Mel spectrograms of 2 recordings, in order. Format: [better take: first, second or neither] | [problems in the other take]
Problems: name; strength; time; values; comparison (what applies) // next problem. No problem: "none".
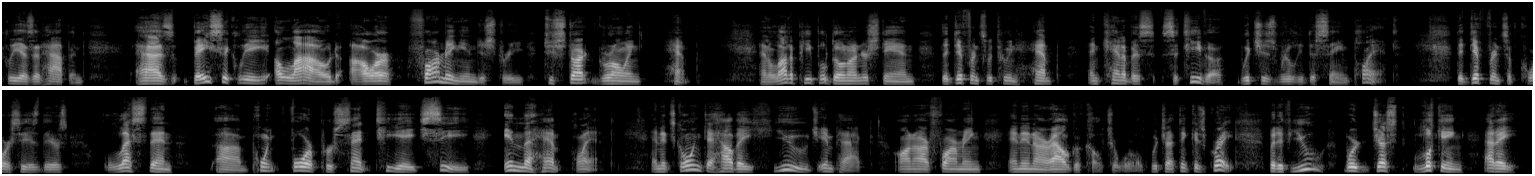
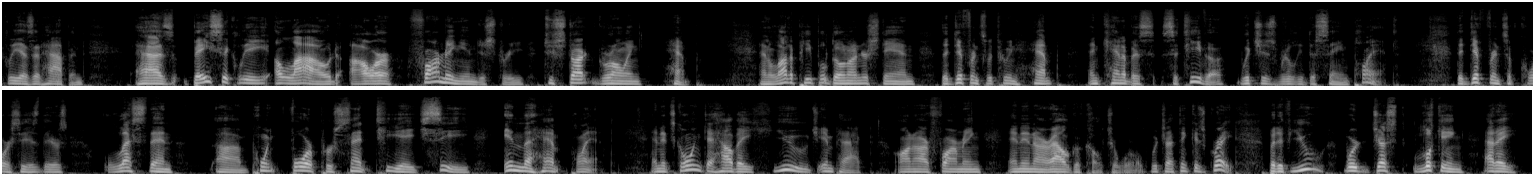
second | thin; somewhat; fading below 300 Hz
